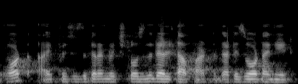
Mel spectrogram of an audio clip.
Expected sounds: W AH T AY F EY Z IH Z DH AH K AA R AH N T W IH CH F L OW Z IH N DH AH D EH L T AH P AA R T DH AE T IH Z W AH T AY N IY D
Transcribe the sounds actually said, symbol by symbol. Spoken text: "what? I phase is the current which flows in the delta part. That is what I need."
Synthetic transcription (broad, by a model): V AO T AY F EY S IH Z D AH K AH R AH N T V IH CH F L OW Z IH N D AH D EH L T AH P AA R T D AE T IH Z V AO T AY N IY D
